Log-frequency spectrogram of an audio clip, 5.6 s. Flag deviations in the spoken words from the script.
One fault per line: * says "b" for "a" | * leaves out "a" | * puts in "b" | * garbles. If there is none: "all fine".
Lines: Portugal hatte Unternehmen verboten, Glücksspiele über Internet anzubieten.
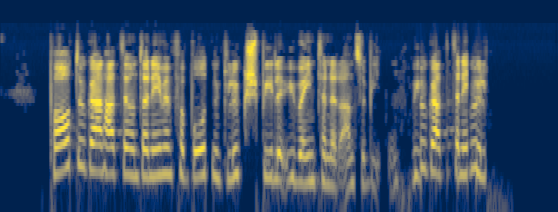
* garbles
